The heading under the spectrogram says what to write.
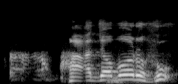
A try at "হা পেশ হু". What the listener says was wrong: হা হা জবর হু নয়, হা পেশ হু।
